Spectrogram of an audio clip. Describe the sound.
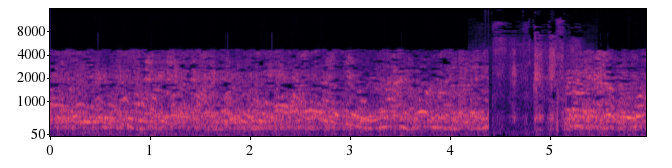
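A crowd of people perched on a wall at the Praetorium, Pontius Pilate's headquarters, watching something, in a steady babble of many overlapping voices chattering at once, briefly interrupted near the end by a few sharp, crackling bursts before the crowd noise picks back up.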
